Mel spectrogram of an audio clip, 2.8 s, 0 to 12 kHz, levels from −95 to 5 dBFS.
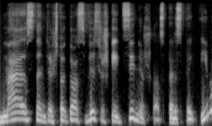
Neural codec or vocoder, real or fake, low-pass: none; real; 10.8 kHz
